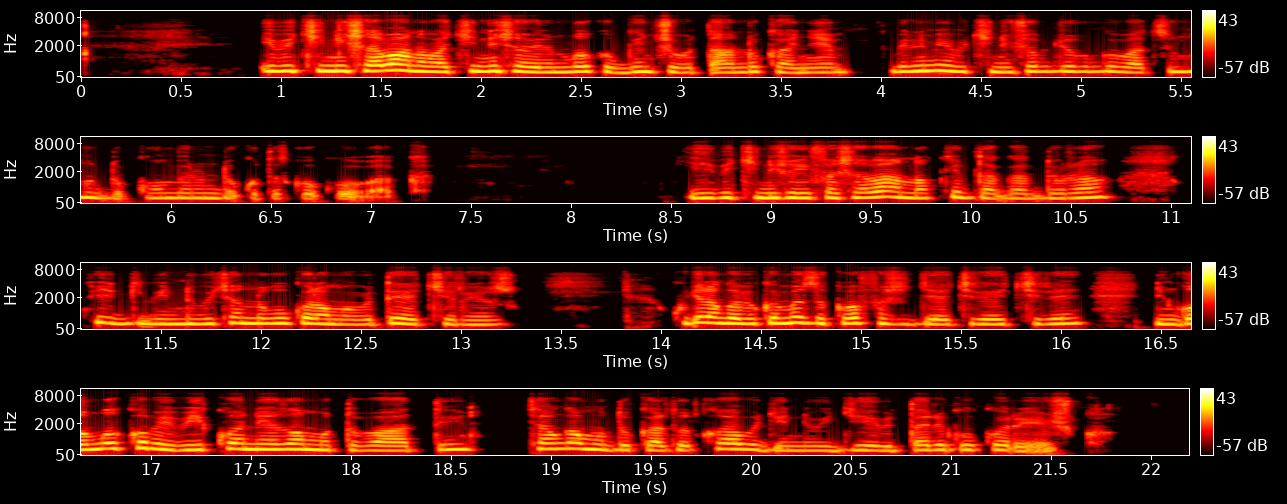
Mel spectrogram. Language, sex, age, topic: Kinyarwanda, female, 18-24, education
